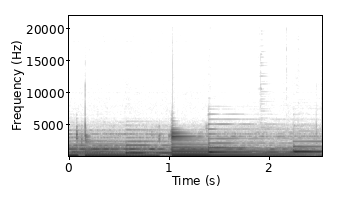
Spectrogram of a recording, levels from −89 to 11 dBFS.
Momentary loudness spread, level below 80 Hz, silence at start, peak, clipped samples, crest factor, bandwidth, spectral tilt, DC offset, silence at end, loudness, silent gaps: 8 LU; -46 dBFS; 0 s; 0 dBFS; under 0.1%; 14 dB; 5.4 kHz; -10 dB/octave; under 0.1%; 0 s; -15 LUFS; none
